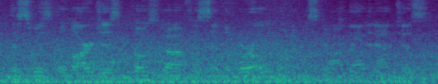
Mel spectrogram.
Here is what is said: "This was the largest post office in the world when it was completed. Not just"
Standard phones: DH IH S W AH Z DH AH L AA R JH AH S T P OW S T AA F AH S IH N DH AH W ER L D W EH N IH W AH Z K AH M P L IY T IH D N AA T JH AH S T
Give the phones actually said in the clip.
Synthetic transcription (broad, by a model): DH IH S W AH Z DH AH L AA R JH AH S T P OW S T AA F AH S IH N DH AH W ER L D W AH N IH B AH S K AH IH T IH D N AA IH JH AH S T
